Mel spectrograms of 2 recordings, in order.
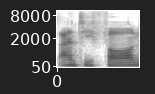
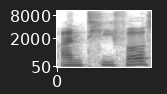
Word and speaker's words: Antifa: So this is her atting BBC World Service, saying it's Antifa, not Antifa. Stress on the latter syllable.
